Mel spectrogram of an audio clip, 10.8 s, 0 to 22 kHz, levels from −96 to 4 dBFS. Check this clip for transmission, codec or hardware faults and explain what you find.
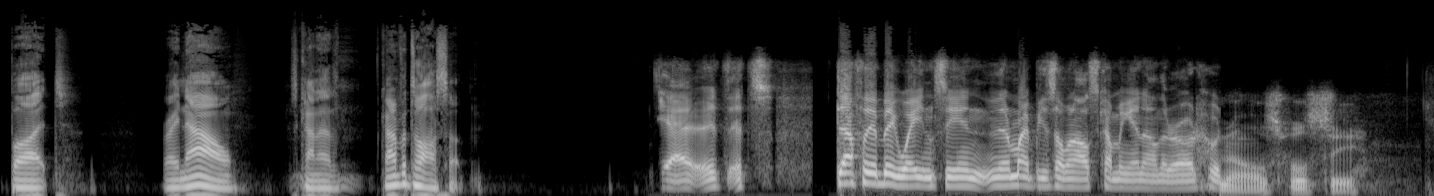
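One fault is audible, a section at the wrong speed, from 9.15 s to the end. The speech there plays at about 0.52 times its recorded rate, likely from being played against the wrong clock, so it drags and drops roughly ten semitones, turning deep and slow.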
